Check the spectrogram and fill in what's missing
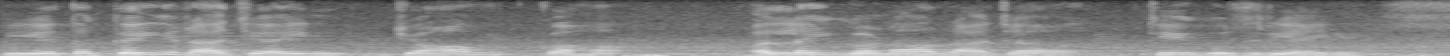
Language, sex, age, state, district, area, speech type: Sindhi, female, 45-60, Maharashtra, Mumbai Suburban, urban, spontaneous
